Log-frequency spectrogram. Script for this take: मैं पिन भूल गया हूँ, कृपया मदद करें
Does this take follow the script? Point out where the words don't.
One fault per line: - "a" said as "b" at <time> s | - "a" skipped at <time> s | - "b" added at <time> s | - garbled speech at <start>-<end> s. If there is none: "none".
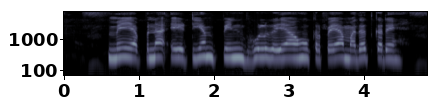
- "अपना ए.टी.एम" added at 0.9 s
